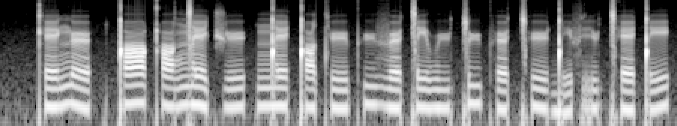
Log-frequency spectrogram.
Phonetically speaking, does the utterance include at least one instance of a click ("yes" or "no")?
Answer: yes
